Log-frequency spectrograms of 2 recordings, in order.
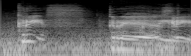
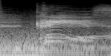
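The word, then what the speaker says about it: QRIS: paling benar cara bacanya Kris perlu dicari ya guys jadi cara yang benar bacanya adalah Chris jadi penting sih buat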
